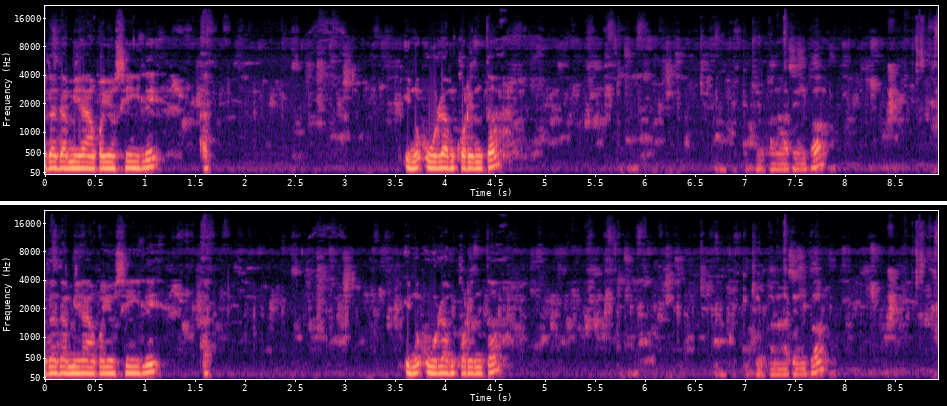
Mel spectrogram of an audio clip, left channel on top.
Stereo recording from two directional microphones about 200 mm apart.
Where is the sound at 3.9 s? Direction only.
40° left (ahead or behind).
